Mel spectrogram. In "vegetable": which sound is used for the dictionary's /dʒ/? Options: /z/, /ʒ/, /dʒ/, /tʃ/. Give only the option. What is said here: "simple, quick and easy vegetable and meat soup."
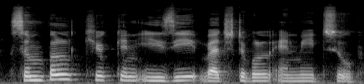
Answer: /dʒ/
